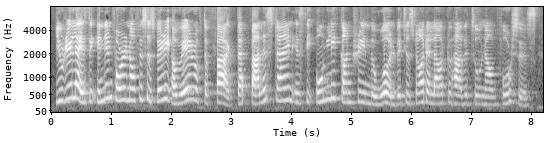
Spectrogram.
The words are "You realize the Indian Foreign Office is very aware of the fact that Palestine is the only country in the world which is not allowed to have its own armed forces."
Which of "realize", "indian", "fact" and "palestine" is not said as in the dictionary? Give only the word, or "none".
none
